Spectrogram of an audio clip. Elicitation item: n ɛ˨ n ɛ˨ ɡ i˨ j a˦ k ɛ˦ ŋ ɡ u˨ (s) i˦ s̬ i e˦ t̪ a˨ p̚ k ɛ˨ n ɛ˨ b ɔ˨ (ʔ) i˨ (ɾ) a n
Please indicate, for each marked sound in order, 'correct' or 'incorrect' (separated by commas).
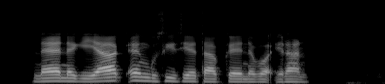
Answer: correct, correct, correct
